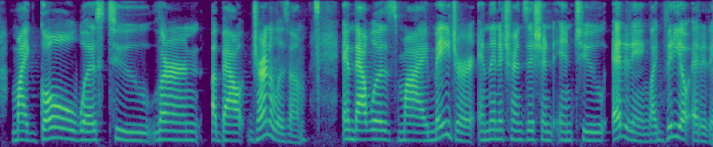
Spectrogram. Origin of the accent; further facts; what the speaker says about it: Stockton, California, United States; moved away as an adult; I was born and raised in Stockton, California, two oh nine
